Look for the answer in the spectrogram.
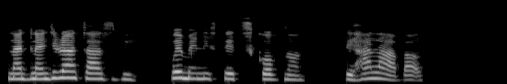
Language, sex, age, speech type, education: Nigerian Pidgin, female, 15-29, spontaneous, tertiary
